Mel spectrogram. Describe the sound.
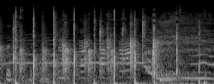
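An audience claps in a quick, uneven burst of sharp hand claps lasting a couple of seconds, with voices cheering and talking underneath, welcoming a singer presented as a guest on a radio programme.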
